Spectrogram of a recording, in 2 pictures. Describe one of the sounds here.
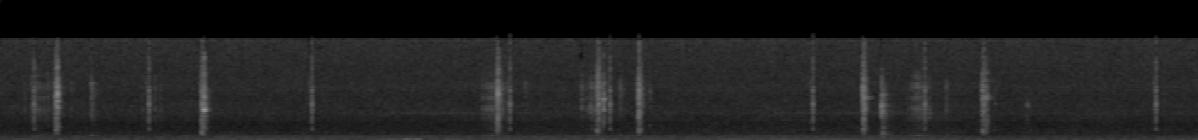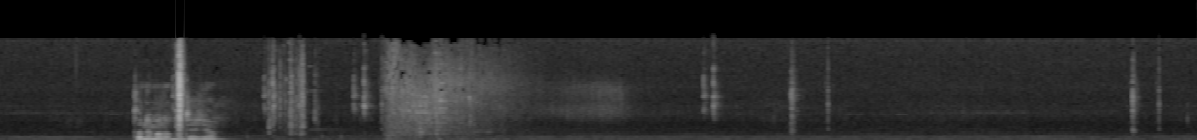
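Short soft menu clicks tick now and then.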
